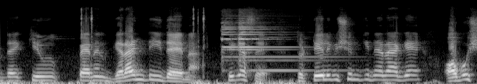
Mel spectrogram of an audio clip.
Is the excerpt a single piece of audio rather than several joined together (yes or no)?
yes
